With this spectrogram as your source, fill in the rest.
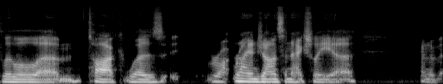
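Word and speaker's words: Rian: And I know it's pronounced Ryan, guys. I prefer to pronounce it phonetically. Ruan Johnson.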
